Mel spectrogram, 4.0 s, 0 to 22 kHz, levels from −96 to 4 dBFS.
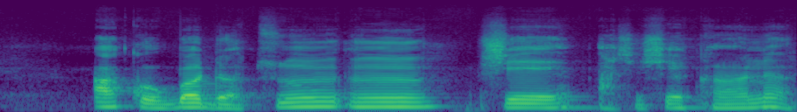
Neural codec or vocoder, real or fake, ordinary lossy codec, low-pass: codec, 44.1 kHz, 7.8 kbps, Pupu-Codec; fake; none; 19.8 kHz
